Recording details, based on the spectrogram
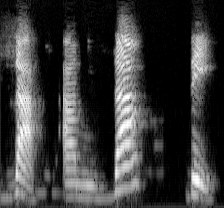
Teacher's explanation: Zá, amizade, penúltima sílaba tônica. Não tem acento, mas ela pronuncia mais forte.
